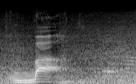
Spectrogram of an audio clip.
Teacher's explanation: बाछ मिली रहें। हरफे बा और मीम में दोनों होठ इस्तेमाल होते हैं। दोनों होठ आगे को इस तरह निकले कि बांछे मिली रहे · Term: इंतबाक शफतन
